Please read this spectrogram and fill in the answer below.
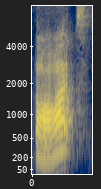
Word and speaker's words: thought: Taught and thought. Don't get messed up and confused with that A-U-G-H, O-U-G-H. In this situation, they are both pronounced as the short ah.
